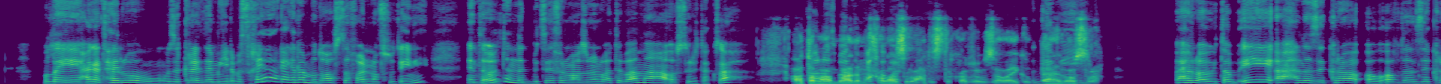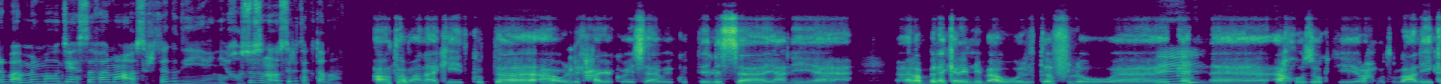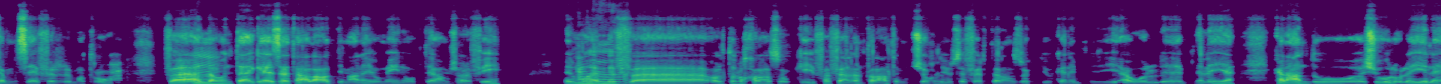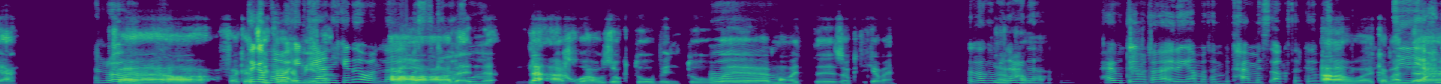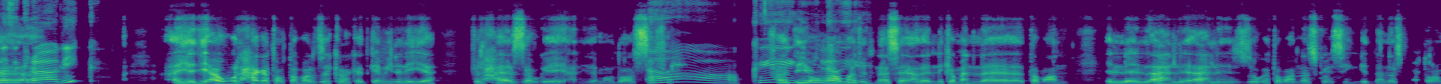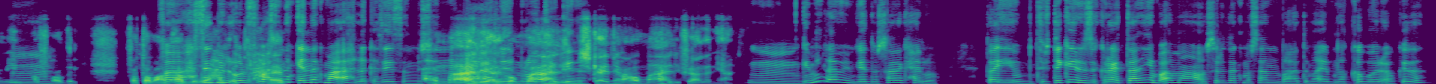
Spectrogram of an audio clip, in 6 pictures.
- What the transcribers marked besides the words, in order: tapping
- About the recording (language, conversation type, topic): Arabic, podcast, إيه أحلى ذكرى ليك من السفر مع العيلة؟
